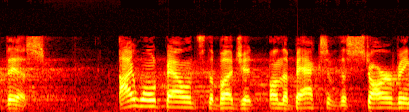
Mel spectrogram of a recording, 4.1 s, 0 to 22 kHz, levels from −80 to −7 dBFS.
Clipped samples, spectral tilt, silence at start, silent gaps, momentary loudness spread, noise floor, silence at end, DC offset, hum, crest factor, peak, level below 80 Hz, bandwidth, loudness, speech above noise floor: under 0.1%; -4 dB/octave; 0 s; none; 9 LU; -47 dBFS; 0 s; under 0.1%; none; 20 dB; 0 dBFS; -56 dBFS; over 20 kHz; -19 LUFS; 29 dB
